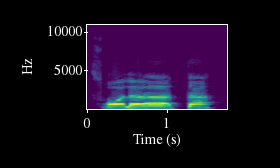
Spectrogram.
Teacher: پیدا کرنی ہے، صاد کو موٹا کرنا ہے، وَأَقِیمُوا الصَّلَاةَ، صَلَاةَ، لام کے اوپر کڑا زبر ہے، ایک الف کے برابر کھینچنا ہے · اوپر کڑا زبر ہے، ایک الف کے برابر کھینچنا ہے، صَلَاةَ، یہ نقطوں والی تا ہے، گول تا، اس کو باریک کرنا ہے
